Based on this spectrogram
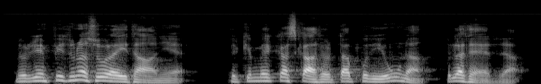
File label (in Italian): "tania", vocabolario dialettale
